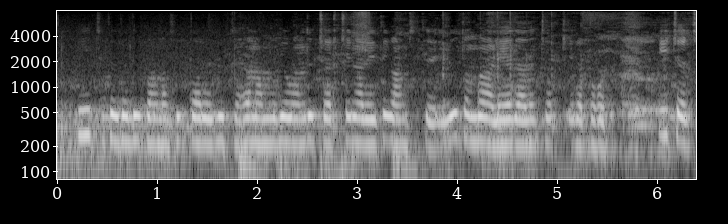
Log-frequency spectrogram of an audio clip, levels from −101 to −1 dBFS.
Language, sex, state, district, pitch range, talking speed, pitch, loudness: Kannada, female, Karnataka, Shimoga, 210-230 Hz, 150 wpm, 220 Hz, -25 LUFS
